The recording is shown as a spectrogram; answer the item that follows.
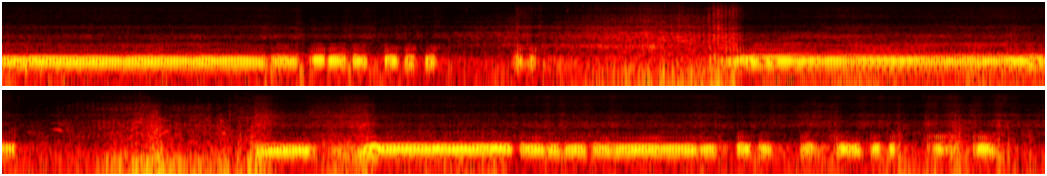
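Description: Motorcycle engine pulling hard at steady high revs while riding over sand dunes, with wind rush. Three times the throttle is chopped on and off in quick blips: about a third of the way in, past the middle, and near the end.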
